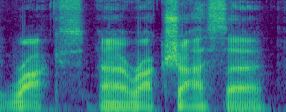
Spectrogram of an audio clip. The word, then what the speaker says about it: Rakshasa: Arya, you would know that they are, depending on the Rakshasa, or Rakshasa.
